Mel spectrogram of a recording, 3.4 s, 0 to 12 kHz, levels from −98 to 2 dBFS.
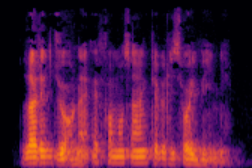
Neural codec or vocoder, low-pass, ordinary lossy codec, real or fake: vocoder, 22.05 kHz, 80 mel bands, Vocos; 9.9 kHz; MP3, 48 kbps; fake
